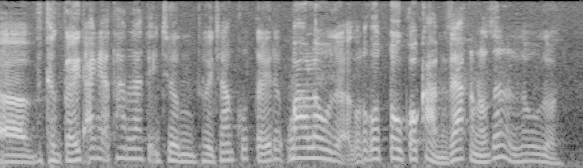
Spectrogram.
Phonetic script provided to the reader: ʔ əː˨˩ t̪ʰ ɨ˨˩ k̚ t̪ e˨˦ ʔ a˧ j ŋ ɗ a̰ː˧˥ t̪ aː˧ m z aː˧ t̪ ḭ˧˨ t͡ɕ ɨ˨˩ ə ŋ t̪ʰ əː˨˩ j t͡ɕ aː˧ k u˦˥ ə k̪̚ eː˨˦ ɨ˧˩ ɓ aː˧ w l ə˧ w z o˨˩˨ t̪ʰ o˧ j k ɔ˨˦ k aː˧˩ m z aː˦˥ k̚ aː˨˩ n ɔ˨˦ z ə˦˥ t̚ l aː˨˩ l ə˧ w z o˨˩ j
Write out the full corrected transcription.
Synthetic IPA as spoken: ʔ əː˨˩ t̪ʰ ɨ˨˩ k̚ t̪ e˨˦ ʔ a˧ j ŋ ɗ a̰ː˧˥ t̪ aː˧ m z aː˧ t̪ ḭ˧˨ t͡ɕ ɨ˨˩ ə ŋ t̪ʰ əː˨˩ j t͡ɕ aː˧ k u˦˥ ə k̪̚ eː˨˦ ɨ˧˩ ɓ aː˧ w l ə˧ w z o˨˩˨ t̪ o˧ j k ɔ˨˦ k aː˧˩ m z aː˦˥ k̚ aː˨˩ n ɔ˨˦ z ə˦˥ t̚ l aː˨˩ l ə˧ w z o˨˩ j

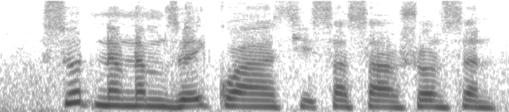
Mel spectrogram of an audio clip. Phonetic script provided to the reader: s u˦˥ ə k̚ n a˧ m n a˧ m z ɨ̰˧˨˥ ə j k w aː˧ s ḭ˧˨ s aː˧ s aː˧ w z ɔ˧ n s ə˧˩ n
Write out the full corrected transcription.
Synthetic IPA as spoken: s u˦˥ ə t̚ n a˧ m n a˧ m z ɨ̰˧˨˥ ə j k w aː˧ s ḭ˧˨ s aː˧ s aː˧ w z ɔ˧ n s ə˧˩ n

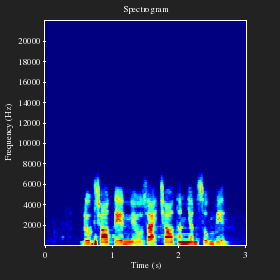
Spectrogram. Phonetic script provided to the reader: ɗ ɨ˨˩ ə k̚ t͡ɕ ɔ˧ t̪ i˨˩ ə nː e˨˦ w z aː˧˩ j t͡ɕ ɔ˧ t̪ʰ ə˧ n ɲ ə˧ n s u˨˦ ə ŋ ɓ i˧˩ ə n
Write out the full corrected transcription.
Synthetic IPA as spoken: ɗ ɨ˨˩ ə k̚ t͡ɕ ɔ˧ t̪ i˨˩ ə nː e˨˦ w z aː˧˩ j t͡ɕ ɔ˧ t̪ʰ ə˧ n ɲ ə˧ n s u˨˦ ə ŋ ɓ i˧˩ ə n

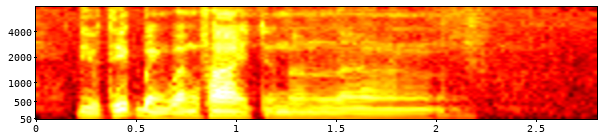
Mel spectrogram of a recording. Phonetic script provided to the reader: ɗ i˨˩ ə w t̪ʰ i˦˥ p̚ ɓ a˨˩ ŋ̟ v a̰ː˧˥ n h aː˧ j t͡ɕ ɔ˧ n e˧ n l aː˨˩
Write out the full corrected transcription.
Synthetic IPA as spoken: ɗ i˨˩ ə w t̪ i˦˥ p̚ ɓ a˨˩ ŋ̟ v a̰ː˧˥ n f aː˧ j t͡ɕ ɔ˧ n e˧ n l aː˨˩

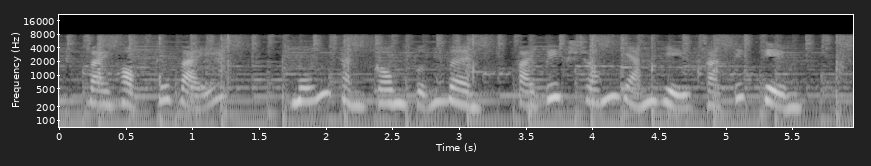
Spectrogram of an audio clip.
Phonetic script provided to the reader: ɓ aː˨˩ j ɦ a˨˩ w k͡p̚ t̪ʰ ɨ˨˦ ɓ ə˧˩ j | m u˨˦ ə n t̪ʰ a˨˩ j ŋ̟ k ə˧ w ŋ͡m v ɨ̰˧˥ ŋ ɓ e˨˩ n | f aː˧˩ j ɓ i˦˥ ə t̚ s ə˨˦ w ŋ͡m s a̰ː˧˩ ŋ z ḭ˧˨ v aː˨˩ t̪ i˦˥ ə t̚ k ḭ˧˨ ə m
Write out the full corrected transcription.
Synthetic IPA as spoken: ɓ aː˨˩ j ɦ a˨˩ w k͡p̚ t̪ʰ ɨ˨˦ ɓ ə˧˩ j | m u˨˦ ə n t̪ʰ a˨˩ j ŋ̟ k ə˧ w ŋ͡m v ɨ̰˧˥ ŋ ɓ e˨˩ n | f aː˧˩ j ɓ i˦˥ ə t̚ s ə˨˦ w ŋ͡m z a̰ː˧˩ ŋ z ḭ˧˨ v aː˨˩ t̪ i˦˥ ə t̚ k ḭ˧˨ ə m

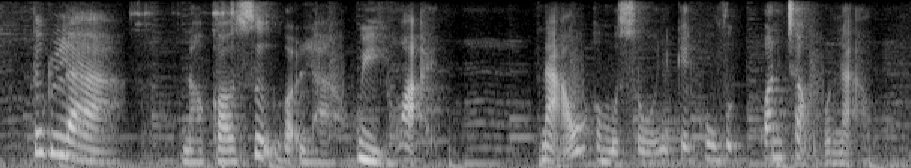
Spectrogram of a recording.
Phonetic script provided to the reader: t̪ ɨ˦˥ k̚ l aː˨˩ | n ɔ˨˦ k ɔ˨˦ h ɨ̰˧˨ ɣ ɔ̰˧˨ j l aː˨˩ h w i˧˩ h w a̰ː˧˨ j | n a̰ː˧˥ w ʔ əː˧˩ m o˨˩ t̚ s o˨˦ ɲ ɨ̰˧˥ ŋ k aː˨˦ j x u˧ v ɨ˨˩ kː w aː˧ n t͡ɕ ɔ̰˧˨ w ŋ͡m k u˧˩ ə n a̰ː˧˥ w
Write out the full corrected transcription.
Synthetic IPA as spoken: t̪ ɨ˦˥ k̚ l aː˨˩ | n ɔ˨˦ k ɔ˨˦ s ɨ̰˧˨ ɣ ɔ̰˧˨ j l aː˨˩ h w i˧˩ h w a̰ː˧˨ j | n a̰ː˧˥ w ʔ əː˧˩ m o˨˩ t̚ s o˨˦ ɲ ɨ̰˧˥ ŋ k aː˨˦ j x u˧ v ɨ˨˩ kː w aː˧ n t͡ɕ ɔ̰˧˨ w ŋ͡m k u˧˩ ə n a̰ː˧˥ w

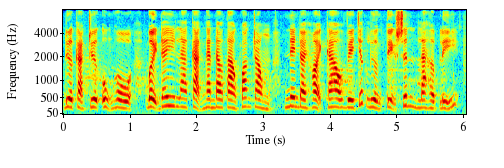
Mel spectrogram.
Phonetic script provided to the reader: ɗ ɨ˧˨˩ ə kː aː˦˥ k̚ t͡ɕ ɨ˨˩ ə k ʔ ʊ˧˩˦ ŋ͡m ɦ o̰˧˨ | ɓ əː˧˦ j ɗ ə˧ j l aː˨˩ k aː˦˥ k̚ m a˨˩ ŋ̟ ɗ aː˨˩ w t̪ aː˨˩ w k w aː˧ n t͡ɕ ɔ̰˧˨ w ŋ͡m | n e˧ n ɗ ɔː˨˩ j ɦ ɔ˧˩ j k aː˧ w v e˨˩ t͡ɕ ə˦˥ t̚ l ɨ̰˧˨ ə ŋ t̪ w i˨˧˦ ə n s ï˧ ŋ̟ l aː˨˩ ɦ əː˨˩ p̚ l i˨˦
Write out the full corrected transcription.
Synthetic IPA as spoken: ɗ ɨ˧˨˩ ə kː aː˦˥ k̚ t͡ɕ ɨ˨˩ ə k ʔ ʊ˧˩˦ ŋ͡m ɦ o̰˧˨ | ɓ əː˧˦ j ɗ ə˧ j l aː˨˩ k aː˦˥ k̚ ŋ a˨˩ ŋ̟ ɗ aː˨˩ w t̪ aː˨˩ w k w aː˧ n t͡ɕ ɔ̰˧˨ w ŋ͡m | n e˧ n ɗ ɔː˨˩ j ɦ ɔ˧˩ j k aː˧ w v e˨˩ t͡ɕ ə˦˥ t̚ l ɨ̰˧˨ ə ŋ t̪ w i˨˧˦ ə n s ï˧ ŋ̟ l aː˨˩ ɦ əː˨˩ p̚ l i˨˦

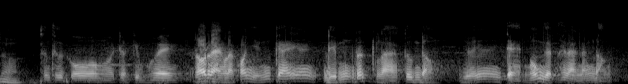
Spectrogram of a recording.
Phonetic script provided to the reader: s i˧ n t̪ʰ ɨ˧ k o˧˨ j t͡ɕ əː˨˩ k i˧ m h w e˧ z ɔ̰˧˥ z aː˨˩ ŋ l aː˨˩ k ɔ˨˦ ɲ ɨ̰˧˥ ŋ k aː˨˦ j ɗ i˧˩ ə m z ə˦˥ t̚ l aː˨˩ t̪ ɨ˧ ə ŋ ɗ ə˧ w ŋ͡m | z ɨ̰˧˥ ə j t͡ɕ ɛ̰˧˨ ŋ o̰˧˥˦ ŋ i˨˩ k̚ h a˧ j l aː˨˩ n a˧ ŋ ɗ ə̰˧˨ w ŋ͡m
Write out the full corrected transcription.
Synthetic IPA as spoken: s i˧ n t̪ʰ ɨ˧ k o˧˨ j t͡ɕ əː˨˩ k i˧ m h w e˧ z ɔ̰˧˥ z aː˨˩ ŋ l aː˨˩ k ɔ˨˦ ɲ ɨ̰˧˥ ŋ k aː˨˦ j ɗ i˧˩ ə m z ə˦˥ t̚ l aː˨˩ t̪ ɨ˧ ə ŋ ɗ ə˨˩ w ŋ͡m | z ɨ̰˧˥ ə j t͡ɕ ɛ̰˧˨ ŋ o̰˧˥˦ ŋ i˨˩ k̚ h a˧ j l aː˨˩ n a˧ ŋ ɗ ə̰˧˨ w ŋ͡m

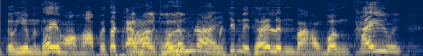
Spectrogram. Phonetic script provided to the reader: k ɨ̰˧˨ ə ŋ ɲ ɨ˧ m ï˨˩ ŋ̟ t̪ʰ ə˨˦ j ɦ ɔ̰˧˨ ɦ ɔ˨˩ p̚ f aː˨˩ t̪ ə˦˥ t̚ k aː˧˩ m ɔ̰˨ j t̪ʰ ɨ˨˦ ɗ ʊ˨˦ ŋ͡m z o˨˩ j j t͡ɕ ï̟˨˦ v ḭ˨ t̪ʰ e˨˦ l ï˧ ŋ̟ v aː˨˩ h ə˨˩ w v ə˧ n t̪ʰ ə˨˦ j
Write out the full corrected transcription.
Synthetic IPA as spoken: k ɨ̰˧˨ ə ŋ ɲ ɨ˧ m ï˨˩ ŋ̟ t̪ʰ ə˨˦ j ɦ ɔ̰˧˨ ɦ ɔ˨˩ p̚ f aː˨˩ t̪ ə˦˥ t̚ k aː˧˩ m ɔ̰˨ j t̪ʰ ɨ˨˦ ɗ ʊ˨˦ ŋ͡m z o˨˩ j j t͡ɕ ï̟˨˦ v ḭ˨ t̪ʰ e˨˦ l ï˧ ŋ̟ v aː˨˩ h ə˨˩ w v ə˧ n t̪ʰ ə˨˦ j

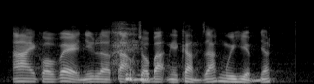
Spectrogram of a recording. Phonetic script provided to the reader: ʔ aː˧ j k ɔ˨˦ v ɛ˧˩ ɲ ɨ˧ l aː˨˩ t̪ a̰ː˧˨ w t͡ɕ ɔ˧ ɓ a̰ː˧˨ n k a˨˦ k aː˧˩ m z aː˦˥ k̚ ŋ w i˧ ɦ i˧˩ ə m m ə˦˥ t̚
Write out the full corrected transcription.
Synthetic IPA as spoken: ʔ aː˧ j k ɔ˨˦ v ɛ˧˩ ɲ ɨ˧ l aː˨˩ t̪ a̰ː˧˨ w t͡ɕ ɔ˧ ɓ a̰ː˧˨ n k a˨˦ k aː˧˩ m z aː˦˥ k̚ ŋ w i˧ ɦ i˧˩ ə m ɲ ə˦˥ t̚

